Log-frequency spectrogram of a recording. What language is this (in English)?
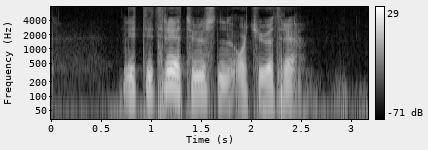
Norwegian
